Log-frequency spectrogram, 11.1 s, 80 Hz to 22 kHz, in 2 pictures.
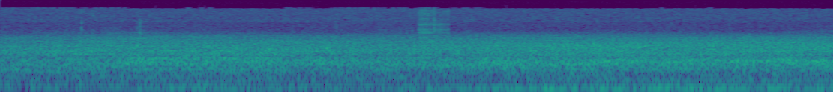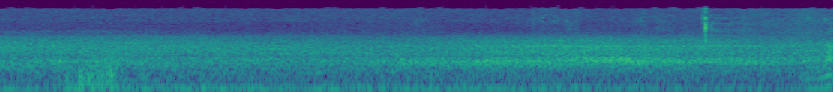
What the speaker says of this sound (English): That 738 of Jet 2 in from Grenoble.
